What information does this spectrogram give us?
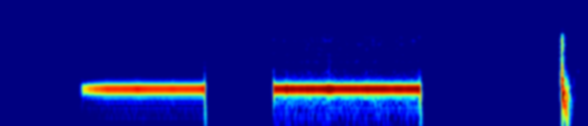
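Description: Ringing tone of an outgoing telephone call: two steady, mid-pitched tones, each about a second long and separated by a short gap, then a sharp click as the line is picked up.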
